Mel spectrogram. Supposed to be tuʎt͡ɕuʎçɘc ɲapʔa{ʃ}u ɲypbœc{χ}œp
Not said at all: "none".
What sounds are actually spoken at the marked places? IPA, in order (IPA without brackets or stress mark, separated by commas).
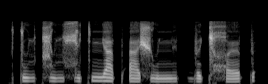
ʃ, χ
